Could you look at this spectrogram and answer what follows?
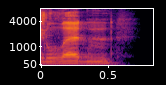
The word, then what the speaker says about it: Ledn: This morning, Toronto-based Bitcoin lending and savings company Ledin, that's spelled L-E-D-N, sort of like HODL,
